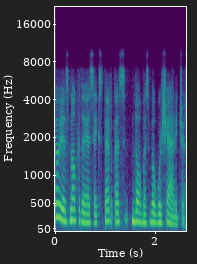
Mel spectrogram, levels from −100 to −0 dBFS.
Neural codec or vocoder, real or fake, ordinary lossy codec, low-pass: codec, 16 kHz, 0.5 kbps, FunCodec, trained on LibriTTS, 25 frames a second; fake; Opus, 24 kbps; 7.2 kHz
